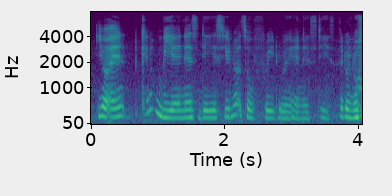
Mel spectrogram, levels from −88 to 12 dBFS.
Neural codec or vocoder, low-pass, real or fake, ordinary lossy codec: none; 7.2 kHz; real; none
